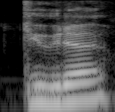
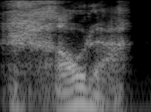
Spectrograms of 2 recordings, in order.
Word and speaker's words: Gouda: Most Americans pronounce it Gouda, when in reality it's Gouda.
